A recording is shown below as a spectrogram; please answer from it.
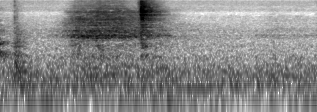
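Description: A man's short audible in-breath, about half a second long and ending about a second in, over faint room tone.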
